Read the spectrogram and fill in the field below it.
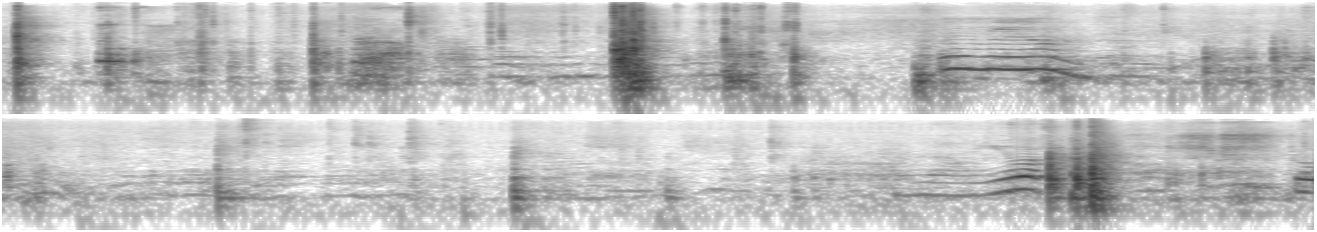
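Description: Plastic toy figures knock and clatter against a toy wrestling ring.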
